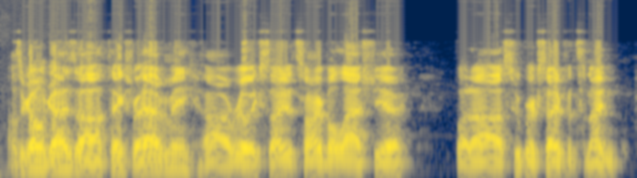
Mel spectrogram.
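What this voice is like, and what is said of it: Slight Boston accent. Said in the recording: “sounds like a little bit of an accent. You aren't happen to be from the Northeast, are you? ... Boston boy, born and bred”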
